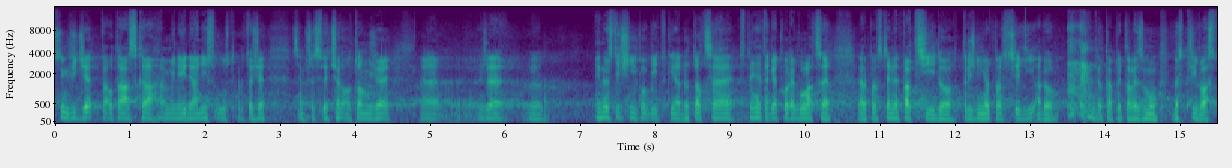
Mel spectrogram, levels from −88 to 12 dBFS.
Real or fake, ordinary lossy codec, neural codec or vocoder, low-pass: fake; AAC, 64 kbps; codec, 44.1 kHz, 2.6 kbps, SNAC; 14.4 kHz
